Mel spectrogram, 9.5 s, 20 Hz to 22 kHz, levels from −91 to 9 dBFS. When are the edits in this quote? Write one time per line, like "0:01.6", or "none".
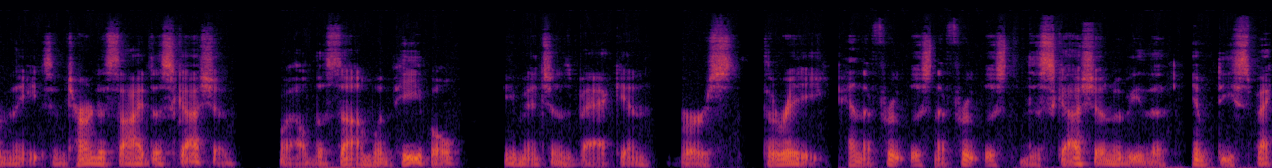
0:01.1
0:01.9
0:03.0
0:05.0
0:06.3
0:07.0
